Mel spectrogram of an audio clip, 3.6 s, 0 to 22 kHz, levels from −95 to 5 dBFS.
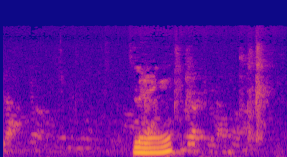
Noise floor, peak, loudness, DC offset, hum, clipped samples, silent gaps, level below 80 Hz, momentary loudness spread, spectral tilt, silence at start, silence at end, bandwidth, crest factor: -55 dBFS; -8 dBFS; -23 LUFS; under 0.1%; none; under 0.1%; none; -58 dBFS; 24 LU; -7.5 dB/octave; 0.05 s; 0.3 s; 11 kHz; 18 dB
